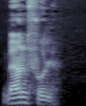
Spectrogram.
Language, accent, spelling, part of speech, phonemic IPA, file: French, France, bain de foule, noun, /bɛ̃ d(ə) ful/, LL-Q150 (fra)-bain de foule.wav
- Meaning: walkabout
